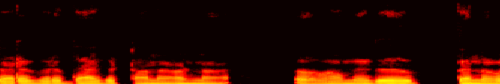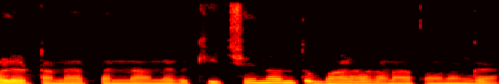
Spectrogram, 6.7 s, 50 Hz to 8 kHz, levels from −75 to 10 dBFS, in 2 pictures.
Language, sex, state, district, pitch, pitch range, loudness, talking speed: Kannada, male, Karnataka, Dharwad, 145 Hz, 140-145 Hz, -19 LUFS, 145 wpm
